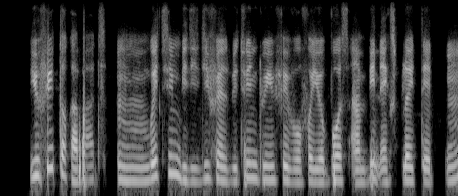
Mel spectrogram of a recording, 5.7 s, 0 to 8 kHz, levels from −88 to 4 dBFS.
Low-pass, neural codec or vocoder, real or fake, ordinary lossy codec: 7.2 kHz; none; real; Opus, 16 kbps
